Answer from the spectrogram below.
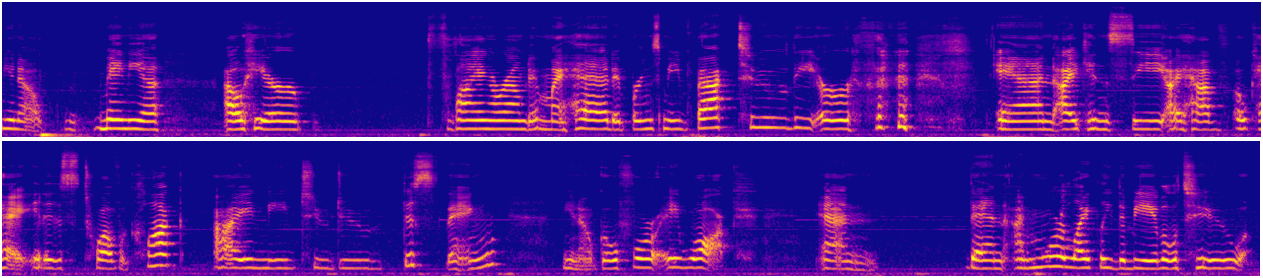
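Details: Vocal tremor in a woman with a neurological condition causing tremor of the hands, voice and head plus mild tardive dyskinesia; she strains to talk, which makes her throat sore.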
